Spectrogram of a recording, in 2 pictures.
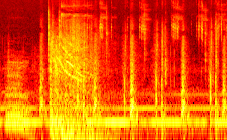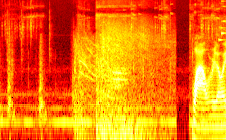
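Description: An explosion bursts with scattering debris.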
